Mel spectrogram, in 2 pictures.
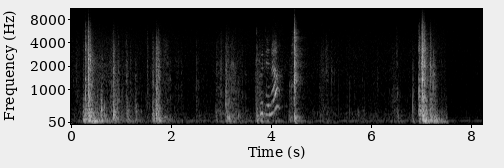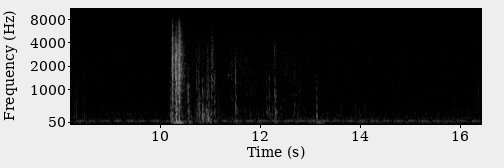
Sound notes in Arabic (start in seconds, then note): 0.2 يصدر صوت خشخشة في الخزانة; 0.2 يغلق الباب; 6.8 يغلق الباب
